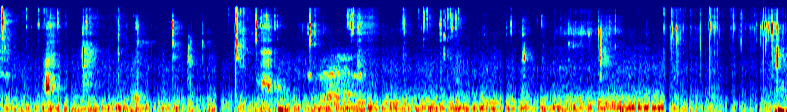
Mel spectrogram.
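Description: Crispy batter crackles as fried chicken is torn apart by hand.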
